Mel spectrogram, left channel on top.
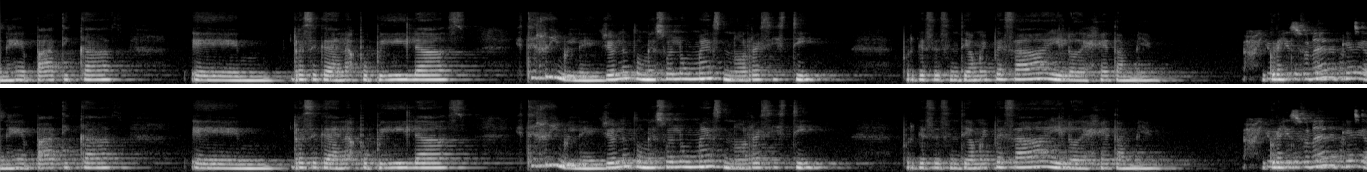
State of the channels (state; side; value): normal; both; correlation 0.82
